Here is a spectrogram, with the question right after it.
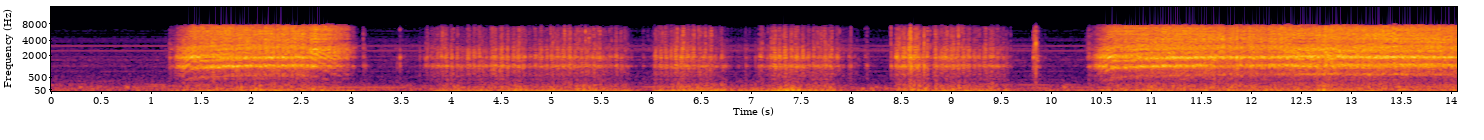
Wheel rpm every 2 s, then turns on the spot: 30, 70, 20, 20, 20, 110, 160.
4-10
